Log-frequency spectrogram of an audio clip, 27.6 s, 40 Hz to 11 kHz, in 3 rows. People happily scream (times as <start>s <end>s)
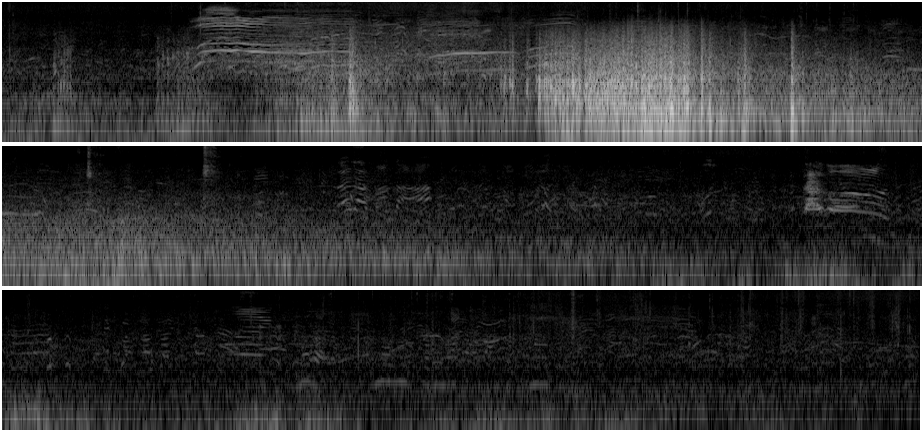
1.8s 5.9s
